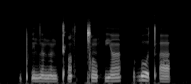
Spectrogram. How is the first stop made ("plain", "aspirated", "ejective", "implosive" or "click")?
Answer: ejective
